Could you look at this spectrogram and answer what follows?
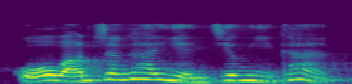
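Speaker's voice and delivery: plain reading voice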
